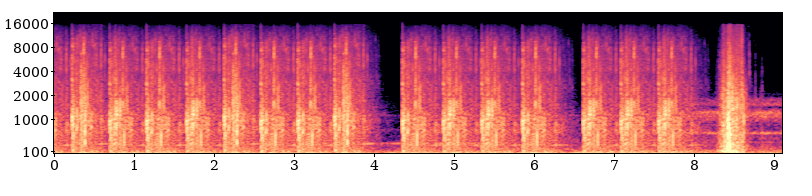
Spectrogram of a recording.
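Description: Footsteps thud steadily on a stone floor.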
